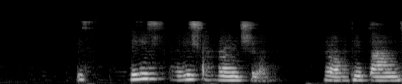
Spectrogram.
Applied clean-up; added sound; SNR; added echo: neural mask model DeepFilterNet 3.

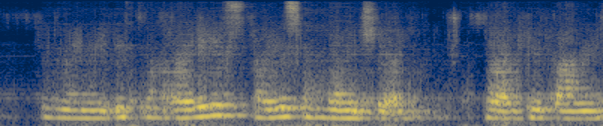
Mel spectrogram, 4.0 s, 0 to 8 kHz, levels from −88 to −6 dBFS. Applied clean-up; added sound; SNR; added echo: neural separator model SepFormer DNS4.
